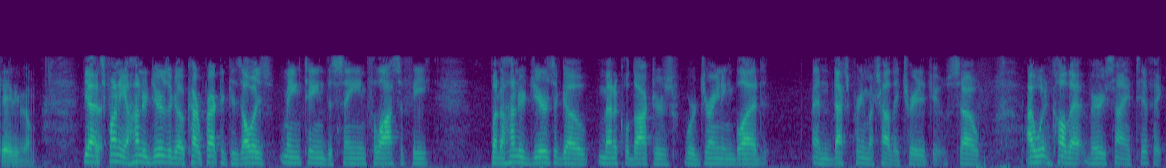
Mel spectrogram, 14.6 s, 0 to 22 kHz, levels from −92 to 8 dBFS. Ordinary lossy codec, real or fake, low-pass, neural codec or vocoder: AAC, 48 kbps; real; 5.4 kHz; none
